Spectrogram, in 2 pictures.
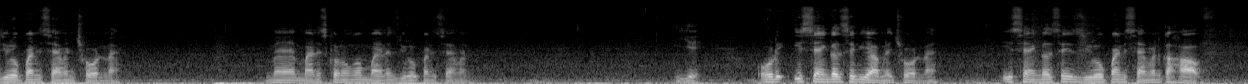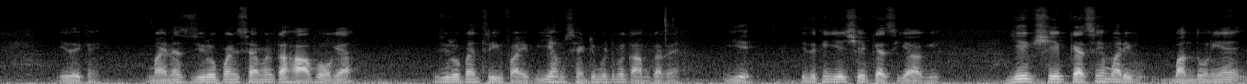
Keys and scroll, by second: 3.3-4.8 typing, 14.0 -, 15.0-16.6 typing, 19.1 Return.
